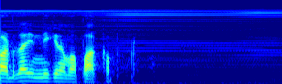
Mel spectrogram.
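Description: A man speaking in Tamil for just under a second, then a pause. A faint, steady electrical buzz runs underneath throughout.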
